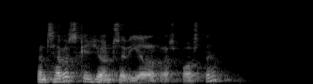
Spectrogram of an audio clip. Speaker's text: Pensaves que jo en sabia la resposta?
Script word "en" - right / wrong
right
